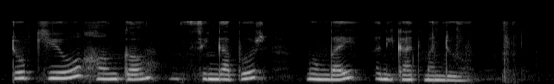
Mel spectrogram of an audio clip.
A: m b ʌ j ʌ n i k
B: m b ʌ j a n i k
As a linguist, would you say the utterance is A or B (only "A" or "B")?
A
